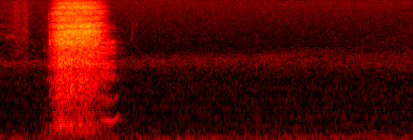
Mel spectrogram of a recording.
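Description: A woman's single sharp, noisy sobbing breath while crying, lasting about a third of a second shortly after the start.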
